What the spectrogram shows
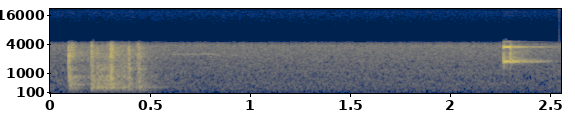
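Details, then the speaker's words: Bugs Bunny Tele Mania animated cordless phone: soft clunks as the handset drops into the base charger, then a short two-tone beep, the normal handshake showing handset and base are linked. "you always want to hear that beep when you set this handset down in the telephone charger because that's an indication that the hands set in the base said hey I'm here I'm ready to go"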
